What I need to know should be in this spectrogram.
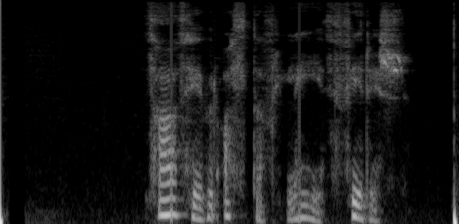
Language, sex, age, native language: Icelandic, female, 40-49, Icelandic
